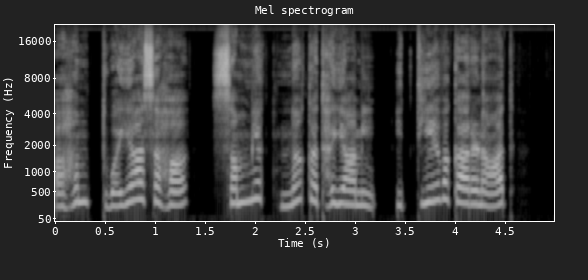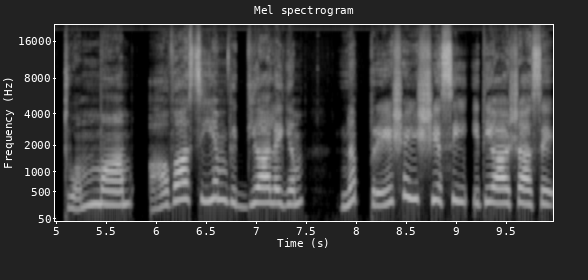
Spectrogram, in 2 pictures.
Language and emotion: Sanskrit, fearful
